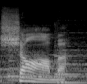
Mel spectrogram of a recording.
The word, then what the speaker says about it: Seam: The name Seam pronounced Sham.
